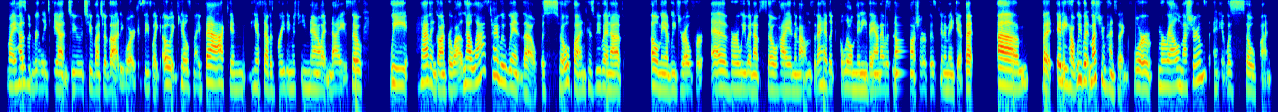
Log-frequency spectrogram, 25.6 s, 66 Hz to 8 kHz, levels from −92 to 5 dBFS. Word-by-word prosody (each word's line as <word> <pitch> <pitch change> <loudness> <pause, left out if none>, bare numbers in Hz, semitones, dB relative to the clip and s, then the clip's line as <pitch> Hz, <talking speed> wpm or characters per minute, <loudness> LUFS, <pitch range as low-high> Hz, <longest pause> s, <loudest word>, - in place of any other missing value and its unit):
my 200 -1 0
husband 220 -2 -1
really 185 -3 -12
can't 185 +11 +1
do 365 +2 -10
too 395 +4 -7
much - - -3
of - - -5
that - - +3
anymore 415 -1 -5
'cause - - -15
he's 365 -2 -11
like, - - -7
"Oh, 225 +2 +2
it 290 +6 -6
kills 205 -4 -5
my 165 - -13
back," 230 -2 +7
and 180 +3 -9
he 205 -9 -16
has 195 - -6
to 195 - -3
have 180 - 0
his 175 - -8
breathing 190 +2 -7
machine 185 0 -16
now 180 -1 -1
at 180 - -3
night, 185 - -3
so, 200 -3 +1 0.6
we 215 -2 0 0.3
haven't 235 -5 +4
gone 170 -1 +4
for 180 - -7
a 170 - -1
while, 185 - 0
now 225 0 +5
last 370 - -1
time 320 -3 -1
we 245 -2 0
went, 270 - -3
though, - - -1
was 175 0 -5
so 205 +5 -3
fun, 175 - -1
'cause 190 -4 -16
we 200 0 -10
went 185 -3 -1
up 175 0 +4 0.6
Oh, 205 -2 +5
man, 175 -2 -2
we 175 -1 -7
drove 175 +1 -3
forever, 180 -1 -1
we 180 0 -6
went 180 -2 -4
up 165 - +1
so 175 -2 -4
high 175 0 -1
in 170 0 -3
the 165 - -6
mountains, 340 - -3
and - - -7
I - - +4
had, 215 -2 -2
like, 190 - -9
a - - -9
little 185 -1 -2
minivan. 175 -1 -2
I 180 - -2
was 175 0 -11
not 180 0 -3
sure - - -12
if - - -18
it - - -6
was - - -11
gonna 350 +2 -7
make 335 -2 -6
it, - - -4
but, - - +8 0.5
um, 205 -1 +9 0.3
but - - +3
anyhow, 215 - +4
we 270 +4 +2
went 260 -3 +3
mushroom 260 -4 +4
hunting 180 - -6
for 190 -3 +1
morel 200 0 -1
mushrooms, 245 +10 -4
and 180 0 -18
it - - -18
was 185 -2 -8
so 170 -5 -5
fun. 285 - -8
195 Hz, 225 wpm, -23 LUFS, 180-230 Hz, 0.6 s, um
